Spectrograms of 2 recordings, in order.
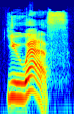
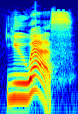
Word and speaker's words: US: Similarly, when we talk about the US, we stress the letter S. US, US, US.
